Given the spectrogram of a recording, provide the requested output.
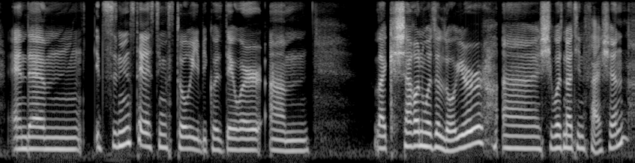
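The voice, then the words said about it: French accent. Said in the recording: “ba&sh is a French brand with a very strong French heritage. I think my accent can speak for that.”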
